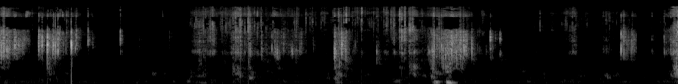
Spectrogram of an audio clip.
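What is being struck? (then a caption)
Solid bar soap cut with a metal blade. A metal utility blade carves a hand-held rectangular pink solid soap bar with an embossed logo, shaving off chunky chips. Dry, bright crunching and scraping come in bursts of cutting separated by short silences, with almost no low end.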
